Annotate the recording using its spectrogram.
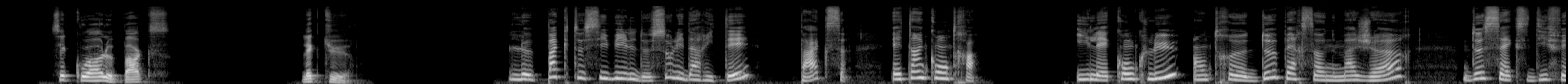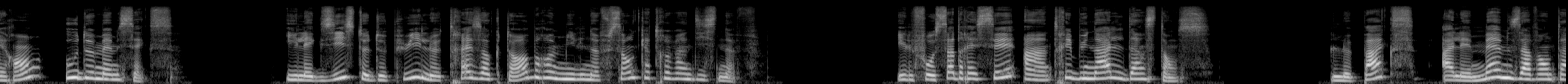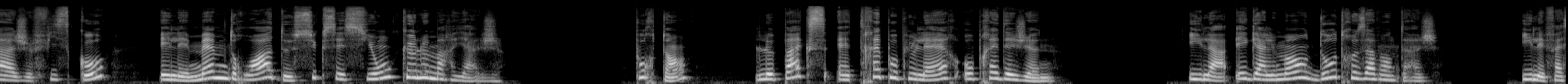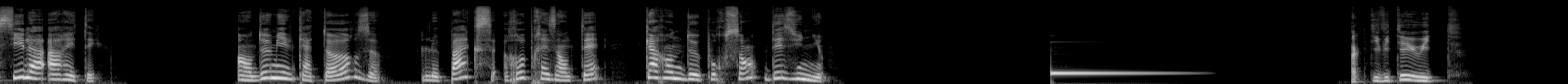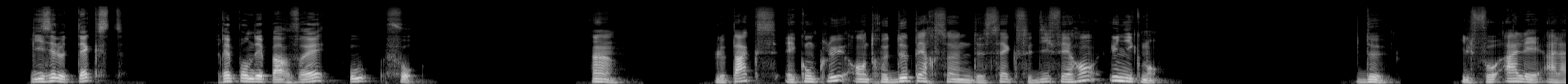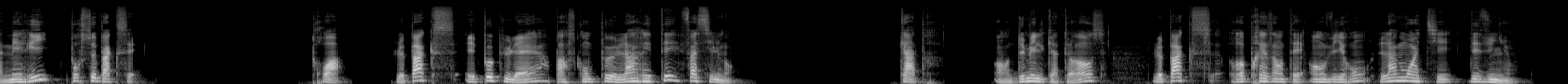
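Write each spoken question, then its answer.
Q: Le Pax est conclu entre deux personnes de sexe différent uniquement.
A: Faux

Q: Il faut aller à la mairie pour se paxer.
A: Faux

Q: Le Pax est populaire parce qu'on peut l'arrêter facilement.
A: Vrai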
